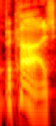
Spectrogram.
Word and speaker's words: Bocage: point, I believe, on Bocage. Some people saying Bocage. Of course, we looked at it yesterday. I looked it up on Google, and Google British pronunciation says Bocage.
